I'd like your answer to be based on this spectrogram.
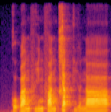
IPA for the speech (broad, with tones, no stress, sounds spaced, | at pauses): k o̰˧˨ ɓ a˨˦ n f i˨˦ n f a˧ n t͡ɕ a˦˥ t̚ k i˧˩ ə̯ n aː˧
